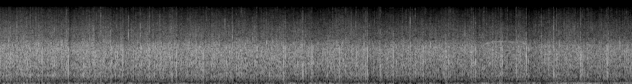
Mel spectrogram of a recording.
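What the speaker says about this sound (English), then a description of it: "I give you a little bit of a clap." Steady, dense clapping from a crowd, continuous and even for several seconds, applauding an independent artist's song on a music review show.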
